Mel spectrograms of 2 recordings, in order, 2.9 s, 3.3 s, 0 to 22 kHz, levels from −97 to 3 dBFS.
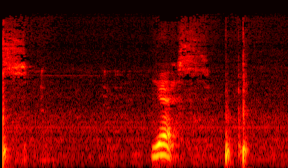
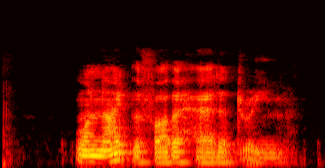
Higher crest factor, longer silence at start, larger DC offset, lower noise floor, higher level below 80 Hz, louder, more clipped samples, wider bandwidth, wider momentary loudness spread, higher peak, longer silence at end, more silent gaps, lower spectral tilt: about the same, 22 dB vs 20 dB; second, 0.05 s vs 0.75 s; neither; second, -63 dBFS vs -79 dBFS; about the same, -68 dBFS vs -64 dBFS; about the same, -34 LUFS vs -32 LUFS; neither; first, 16 kHz vs 7.4 kHz; about the same, 17 LU vs 16 LU; about the same, -14 dBFS vs -14 dBFS; about the same, 0.4 s vs 0.4 s; neither; about the same, -5 dB/octave vs -5 dB/octave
